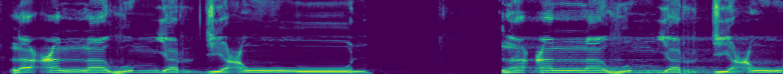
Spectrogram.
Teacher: mim sukun bertemu ya idhar syafawi mim sukun dibaca jelas tanpa mendengung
